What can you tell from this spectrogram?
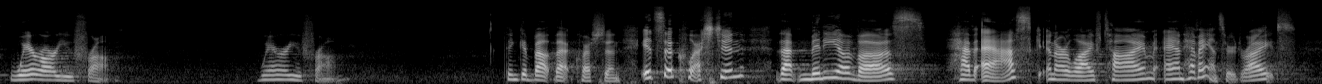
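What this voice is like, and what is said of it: Slight Southern US drawl. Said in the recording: “my accent at times, you'll hear this, has a little bit of a draw to it. You'll hear that in certain words. ... are you from North Carolina? ... the dialect of North Carolina is real similar to parts of Virginia. The mountains of Virginia in the southwestern part of the state that I'm from, you get a little bit of a draw”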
